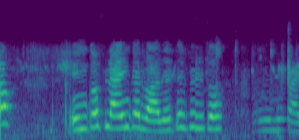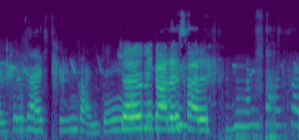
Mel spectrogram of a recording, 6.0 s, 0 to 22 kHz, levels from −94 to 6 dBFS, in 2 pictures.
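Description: The audio has repeated packet loss (robotic sound) in two stretches, 1.91 to 3.86 s and 4.40 to 5.76 s. Short holes come one after another, and each is patched by stretching the last sound. The first stretch has about a dozen gaps totalling 0.3 s, the longest 48 ms. The second is worse: more gaps, 0.4 s in total, up to 78 ms, and about 30% of the stretch is concealed. The result is choppy, with pieces missing.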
